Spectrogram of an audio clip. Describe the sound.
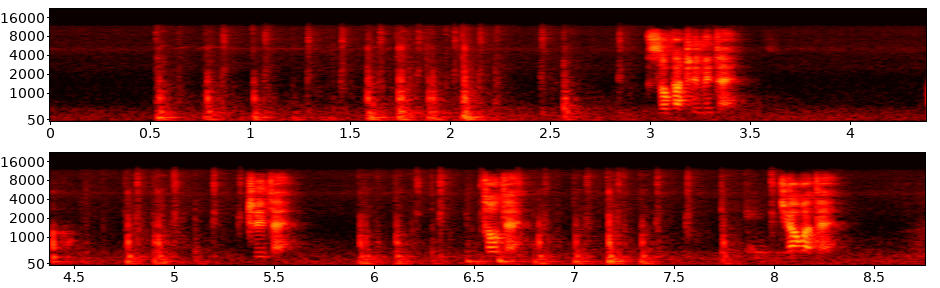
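Clicking keys of a BrailleNote Touch Plus braille notetaker being typed on, with quick taps in several clusters separated by short pauses and brief hissy bursts between them.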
